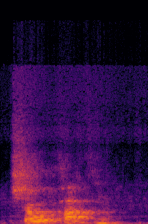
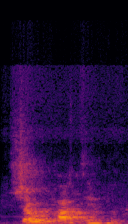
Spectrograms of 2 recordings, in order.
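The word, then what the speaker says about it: שופטים: Shawapatim. Okay. Shawapatim is how you would say that.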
